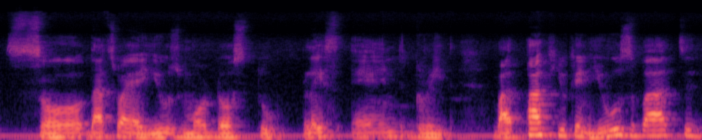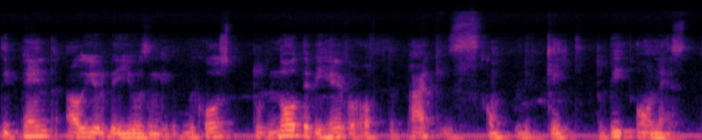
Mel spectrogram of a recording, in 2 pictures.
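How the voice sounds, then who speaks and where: A man's voice: mid-range voice, steady tone, normal speed, dark tone, soft background music. A man whose first language is Portuguese gives a casual coding lesson in English, chatty and loose, often tagging "okay?" and thinking aloud. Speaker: programming tutor. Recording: dull lo-fi mic with faint hum.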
